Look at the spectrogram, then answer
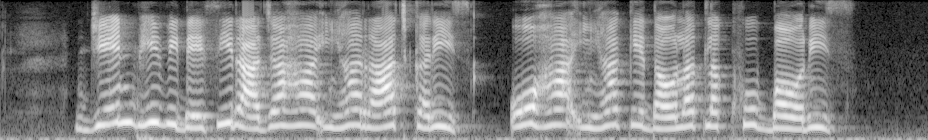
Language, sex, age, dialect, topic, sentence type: Chhattisgarhi, female, 25-30, Eastern, banking, statement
